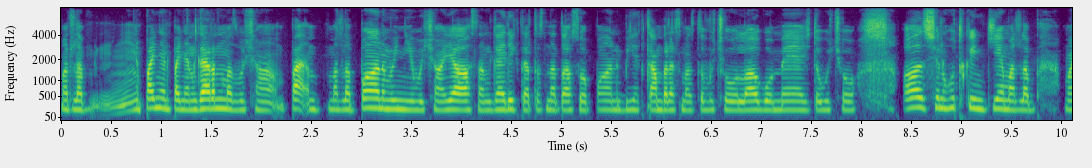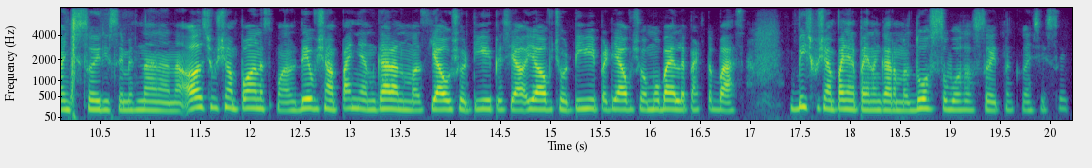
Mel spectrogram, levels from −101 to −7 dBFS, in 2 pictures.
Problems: background sounds at intervals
